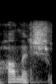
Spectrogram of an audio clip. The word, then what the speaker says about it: homage: Neil in Homage, or homage. What is that? How do you say that in English? That's homage. Yep, that's right.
